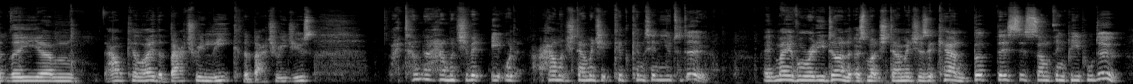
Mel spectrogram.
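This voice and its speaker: A vlog host giving casual hands-on repair commentary, musing wryly and asking themselves questions in a rambling way. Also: medium pitch. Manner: rambling, wry musing with self-directed questions.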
